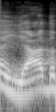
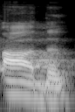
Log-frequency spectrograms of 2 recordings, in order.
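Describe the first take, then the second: First: The word starts with a clear 'y' sound. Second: The word starts directly with an 'a' vowel. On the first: The speaker calls it right. "याद को हमेशा याद बोलेंगे" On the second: The speaker calls it wrong. "अगर हम इसको बोलेंगे आद, तो आपको अच्छा लगेगा सुन के? नहीं लगेगा।"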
